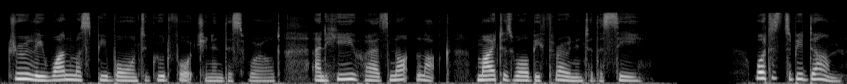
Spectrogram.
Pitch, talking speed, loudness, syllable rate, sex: 195 Hz, 210 wpm, -21 LUFS, 5.3 syllables/s, female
